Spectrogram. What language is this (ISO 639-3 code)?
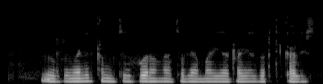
spa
